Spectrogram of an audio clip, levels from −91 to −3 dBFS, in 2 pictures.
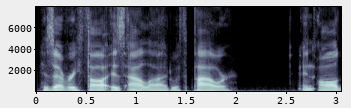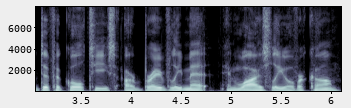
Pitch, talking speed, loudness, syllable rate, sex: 110 Hz, 155 wpm, -20 LUFS, 6.0 syllables/s, male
